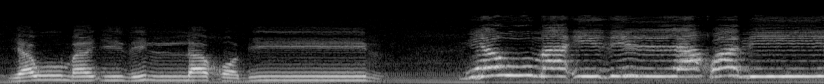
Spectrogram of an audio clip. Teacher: یہاں تنوین کے بعد لام ہے ادغام بغیر غنہ ہوگا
